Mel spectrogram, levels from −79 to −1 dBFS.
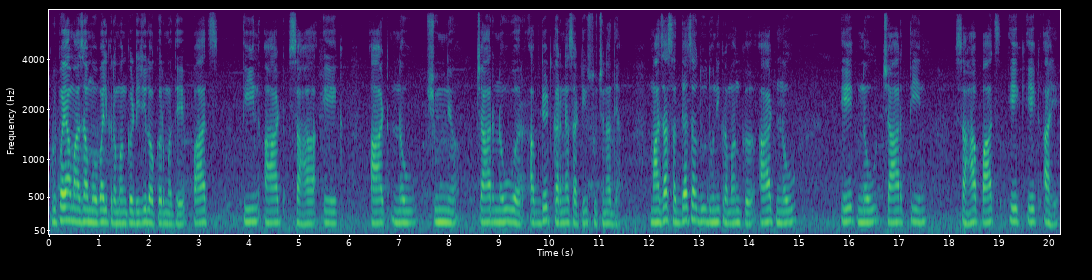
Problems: constant background noise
